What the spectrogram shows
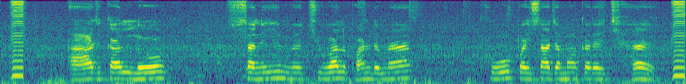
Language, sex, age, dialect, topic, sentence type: Maithili, male, 36-40, Angika, banking, statement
